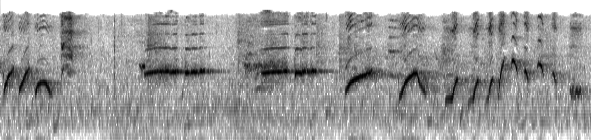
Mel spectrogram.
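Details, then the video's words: Juvenile white-rumped shama singing in a tutor recording for training songbirds: clear rising and falling whistles, a sustained high whistle, then quick slurred upward notes and sharp chips in varied phrases. "MASTERAN Trotolan Murai Juara Supaya Cepat Rajin Bunyi & Gacor"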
